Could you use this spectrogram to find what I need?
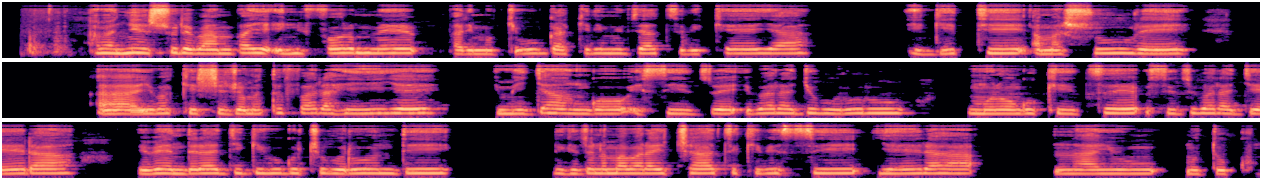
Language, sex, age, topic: Rundi, female, 36-49, education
